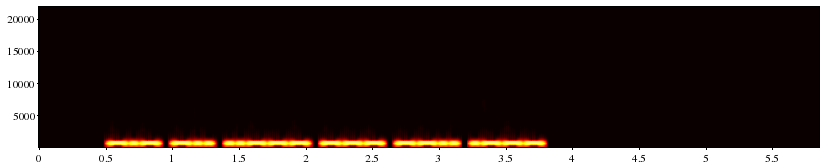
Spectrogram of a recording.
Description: Morse code, heard as a keyed tone, about 31 wpm, 700 Hz. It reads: KD2OZJ
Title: USA Call Signs - 6 Characters - Repeated 2x - 30wpm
